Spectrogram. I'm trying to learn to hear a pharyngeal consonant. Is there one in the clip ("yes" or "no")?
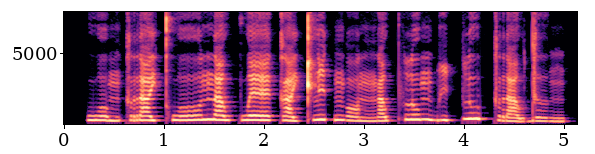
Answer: no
